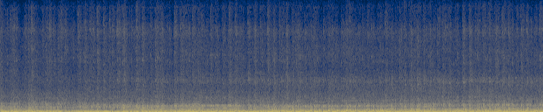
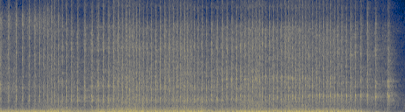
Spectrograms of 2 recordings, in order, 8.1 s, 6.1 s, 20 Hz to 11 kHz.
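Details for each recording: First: 1972 Buick Skylark 427 V8 first fire and break-in, after a loose cylinder 8 exhaust rocker was found while chasing a clack: deep, even burble climbing smoothly when revved, settling back with no knocks or ticks; engine running healthy. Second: Freshly built 427 V8 in a 1972 Buick Skylark on first fire and break-in, driver's side; rough running with sharp, rapid puffing ticks in an uneven beat, first mistaken for a header leak, caused by a spark plug left out of one cylinder.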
